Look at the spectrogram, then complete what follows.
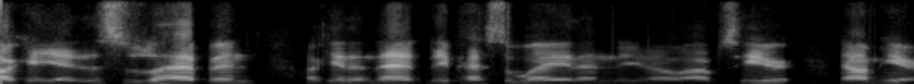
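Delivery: glazed-over, dead-even flat monotone. Retelling how they recount a loss when it comes up: imitating own monotone telling. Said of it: "it's, like, monotone".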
